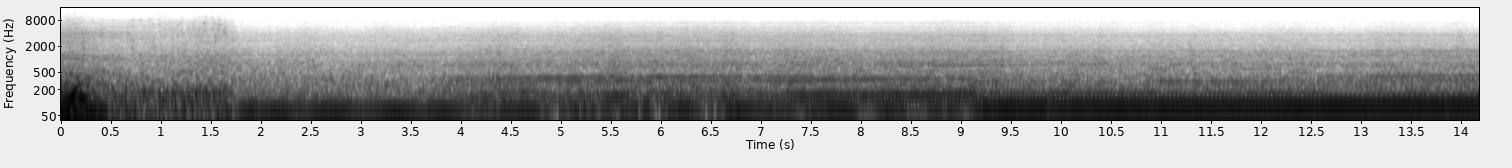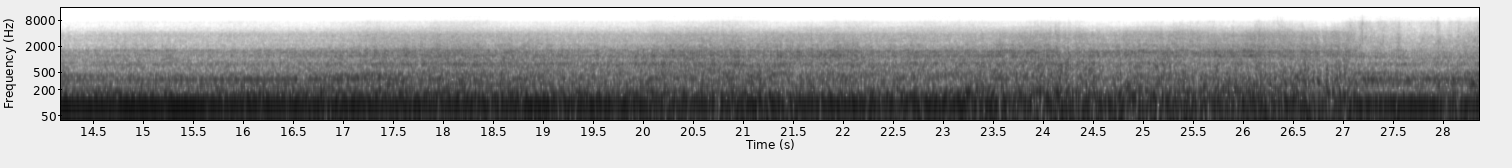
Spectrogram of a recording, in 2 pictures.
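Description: Small Mercury tiller outboard motor running on a micro skiff under way. It rises in pitch a few seconds in as it is throttled up, then holds a steady cruising speed.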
